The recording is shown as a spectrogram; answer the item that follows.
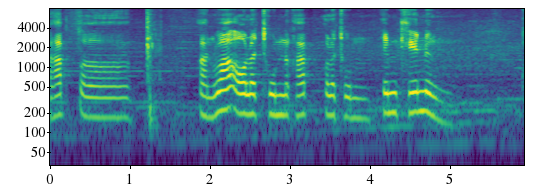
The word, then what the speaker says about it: Arjun: จาก อินเดีย นะ ครับ ครับ เอ่อ อ่าน ว่า อรชุน นะ ครับ อรชุน mk1 ความ เสีย หาย นี่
